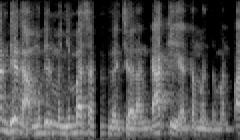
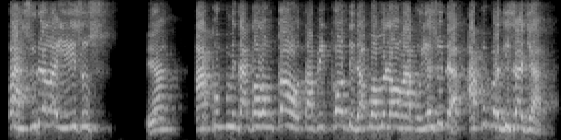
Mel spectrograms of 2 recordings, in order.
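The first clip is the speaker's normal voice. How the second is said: raised, hurt voice telling Jesus off; mock angry complaint; 5 semitones higher than usual. Woman snapping at Jesus before walking away, mock angry. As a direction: play the woman giving up on Jesus in a huff.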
